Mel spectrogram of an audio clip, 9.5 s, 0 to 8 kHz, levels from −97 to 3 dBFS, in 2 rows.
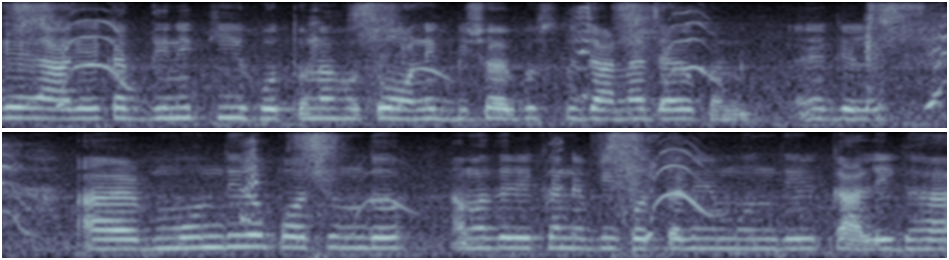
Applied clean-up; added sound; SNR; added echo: none; Sneeze; 10 dB; none.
